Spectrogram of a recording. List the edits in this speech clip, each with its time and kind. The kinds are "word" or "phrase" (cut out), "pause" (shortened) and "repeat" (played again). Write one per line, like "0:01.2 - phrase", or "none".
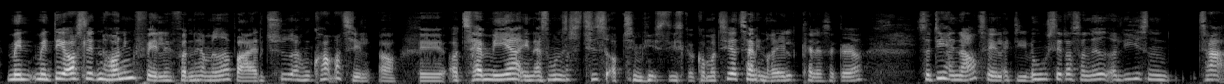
0:02.6 - word
0:04.2 - word
0:05.7 - word
0:07.6 - word
0:09.5 - word
0:10.0 - word
0:10.3 - word

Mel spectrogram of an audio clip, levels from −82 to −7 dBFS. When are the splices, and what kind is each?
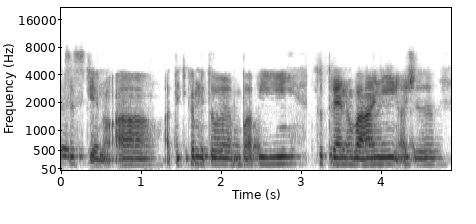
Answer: none

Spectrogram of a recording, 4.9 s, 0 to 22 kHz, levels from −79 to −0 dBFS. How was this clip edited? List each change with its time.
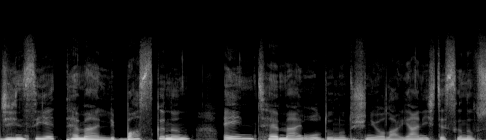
0:02.1 - word
0:03.0 - word

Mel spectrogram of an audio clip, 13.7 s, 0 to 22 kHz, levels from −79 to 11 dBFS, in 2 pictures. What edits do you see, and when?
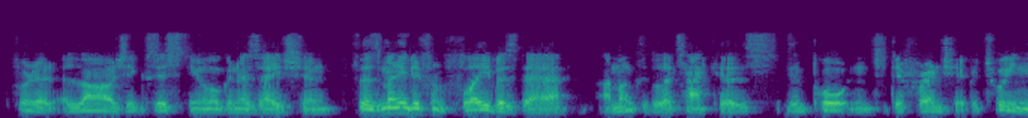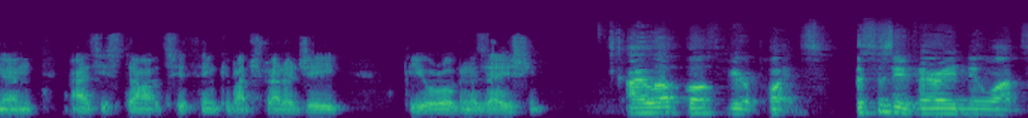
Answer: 0:02.3 - pause
0:04.3 - word
0:05.2 - phrase
0:07.2 - pause
0:08.5 - phrase
0:12.8 - word

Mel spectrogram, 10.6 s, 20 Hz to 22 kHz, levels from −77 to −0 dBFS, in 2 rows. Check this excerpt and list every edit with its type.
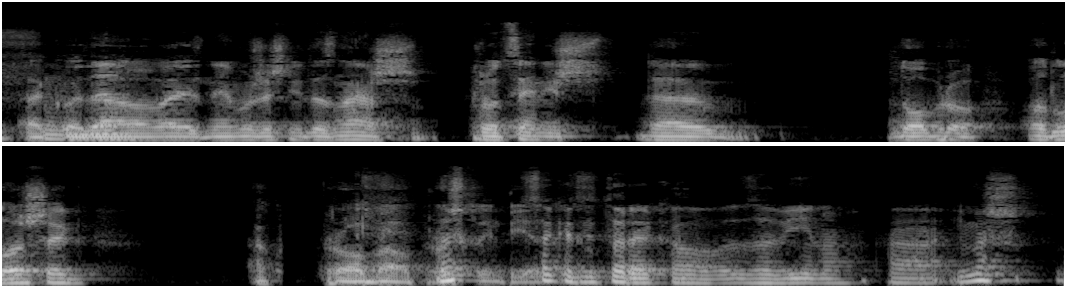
0:01.0 - word
0:02.2 - word
0:04.4 - word
0:06.7 - word
0:07.9 - word

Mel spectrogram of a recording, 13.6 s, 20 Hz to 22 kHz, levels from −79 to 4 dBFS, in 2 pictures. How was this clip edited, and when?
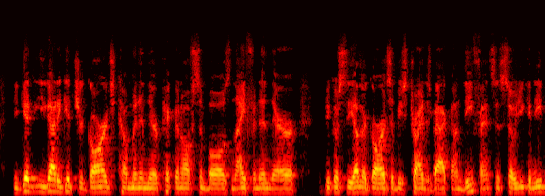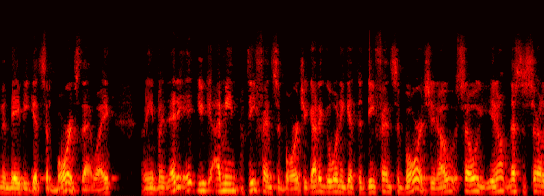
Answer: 0:05.4 - word
0:07.4 - word

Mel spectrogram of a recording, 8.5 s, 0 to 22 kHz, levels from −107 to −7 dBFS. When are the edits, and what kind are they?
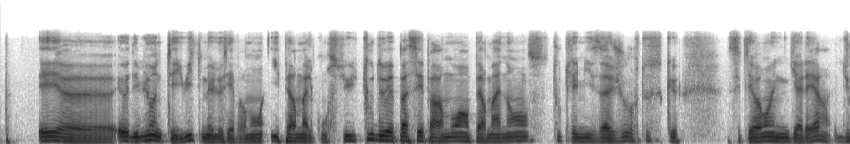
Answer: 0:02.3 - phrase

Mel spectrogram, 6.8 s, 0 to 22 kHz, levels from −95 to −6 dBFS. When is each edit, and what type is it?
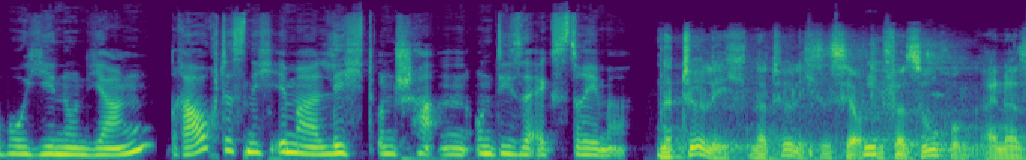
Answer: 0:01.0 - pause
0:04.3 - pause

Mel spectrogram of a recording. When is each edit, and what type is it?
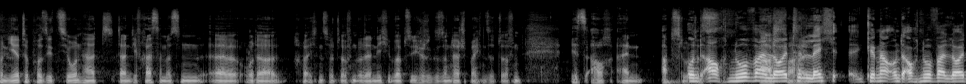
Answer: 0:01.2 - word
0:01.6 - phrase
0:02.9 - phrase
0:06.5 - pause

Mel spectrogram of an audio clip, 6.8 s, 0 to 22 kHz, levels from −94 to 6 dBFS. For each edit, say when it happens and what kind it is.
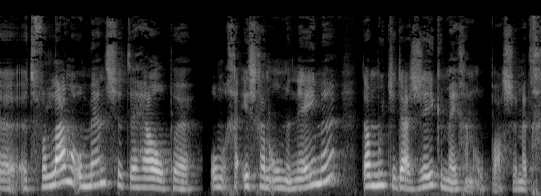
0:02.5 - pause

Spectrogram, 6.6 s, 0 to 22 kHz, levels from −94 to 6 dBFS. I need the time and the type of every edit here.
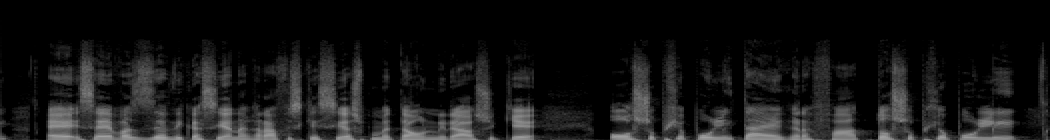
none

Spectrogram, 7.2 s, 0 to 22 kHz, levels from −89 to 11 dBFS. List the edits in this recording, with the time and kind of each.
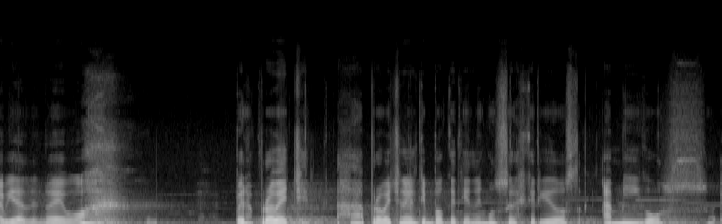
none

